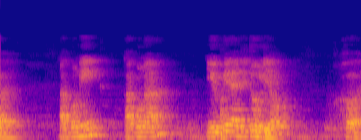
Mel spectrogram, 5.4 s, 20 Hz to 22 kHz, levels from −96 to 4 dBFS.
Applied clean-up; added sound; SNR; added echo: none; none; none; reverberation time 0.6 s.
